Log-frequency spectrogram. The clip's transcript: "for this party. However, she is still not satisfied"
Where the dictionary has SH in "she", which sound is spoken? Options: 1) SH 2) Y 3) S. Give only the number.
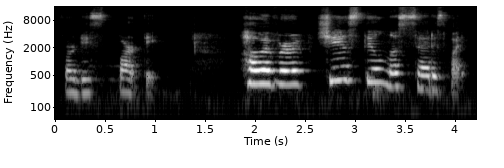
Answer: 1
